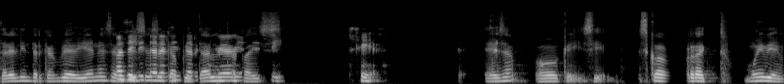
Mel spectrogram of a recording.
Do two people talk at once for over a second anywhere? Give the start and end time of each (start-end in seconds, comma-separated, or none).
1.1-2.9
